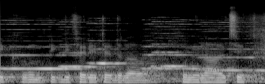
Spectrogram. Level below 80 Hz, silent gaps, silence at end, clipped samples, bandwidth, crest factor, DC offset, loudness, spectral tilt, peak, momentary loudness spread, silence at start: -58 dBFS; none; 0 s; under 0.1%; 15.5 kHz; 14 dB; under 0.1%; -21 LUFS; -6 dB/octave; -6 dBFS; 4 LU; 0 s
